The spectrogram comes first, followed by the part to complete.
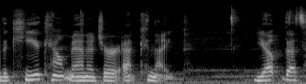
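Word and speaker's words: Kneipp: curcione and i'm the key account manager at canipe yup that's how you pronounce it connipe this year we're celebrating our 130th birthday and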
